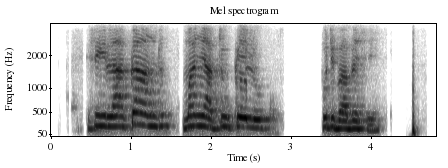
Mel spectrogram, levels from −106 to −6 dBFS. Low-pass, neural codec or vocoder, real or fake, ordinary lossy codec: 3.6 kHz; none; real; Opus, 24 kbps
